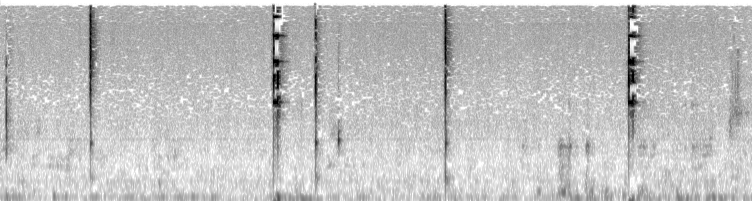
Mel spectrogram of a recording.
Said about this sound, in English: These beeps are not very loud, but if you listen carefully, you can hear them. I will now boost up the gain on the recorder and attempt to record the beep as I press and hold the lock, once to lock it and once to unlock it.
